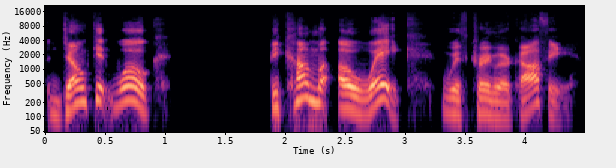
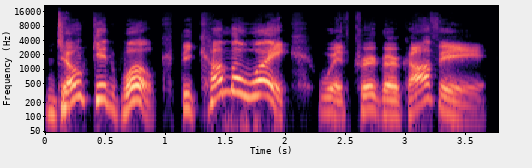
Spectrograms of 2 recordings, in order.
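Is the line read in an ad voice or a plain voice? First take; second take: plain voice; ad voice. First: It is read in a plain reading voice. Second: It is read in a put-on commercial voice. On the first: The speaker calls it wrong. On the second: The speaker calls it right.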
